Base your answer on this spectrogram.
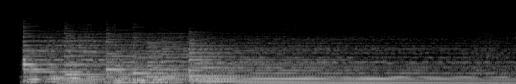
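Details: Gentle instrumental music with sustained tones and soft plucked notes, and no animal voice present.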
